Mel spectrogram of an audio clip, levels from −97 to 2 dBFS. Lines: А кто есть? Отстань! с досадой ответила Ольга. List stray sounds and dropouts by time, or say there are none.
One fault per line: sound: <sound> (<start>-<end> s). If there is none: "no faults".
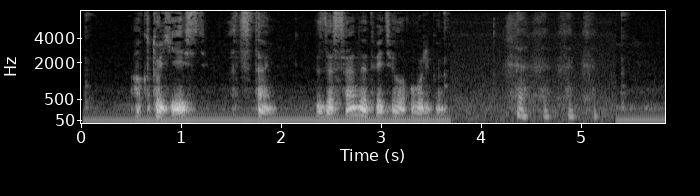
sound: laugh (4.1-5.2 s)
